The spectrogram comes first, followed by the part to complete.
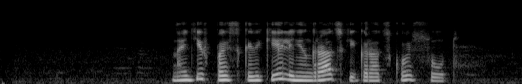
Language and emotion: Russian, neutral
